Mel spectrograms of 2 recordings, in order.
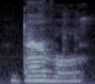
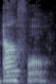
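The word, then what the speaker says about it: Derfel: daril it means strong derville that's how they pronounce his name y'all I was pronouncing it some I was pronouncing it derl like derful deral okay where they live he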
